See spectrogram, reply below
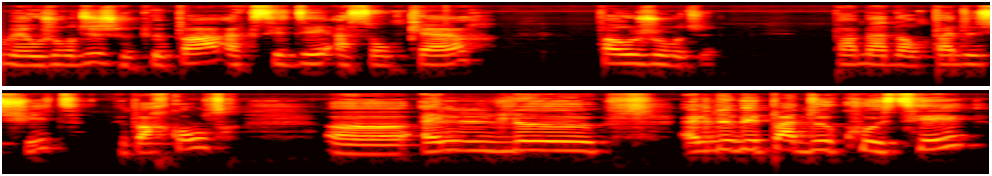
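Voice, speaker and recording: Woman, tarot reader, warm and encouraging, chatty with fillers, slightly strained voice, mid-pitched. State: voice a bit strained. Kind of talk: casual tarot reading addressed to the viewer.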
